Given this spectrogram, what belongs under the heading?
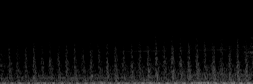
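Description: A military helicopter in Arma 3 flies off, its rotor blades thumping in a fast, even chop over a dense engine whine, faint and distant throughout, with no voices.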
